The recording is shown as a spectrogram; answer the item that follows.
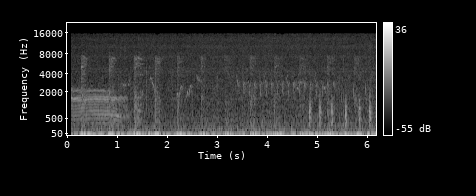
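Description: A single quavering bleat, like a goat's, about a second long, followed by scattered short high chirps and a quick run of chirps, over a low steady hum.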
